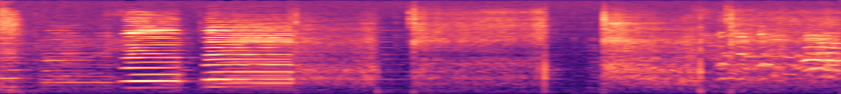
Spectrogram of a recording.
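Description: Short reedy notes, accordion-like: a brief chord, then a held note and a buzzy sustained tone within the first second and a half, standing in for the one sound the hospitalised uncle in the song can make. Then a low, noisy murmur of the hall.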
